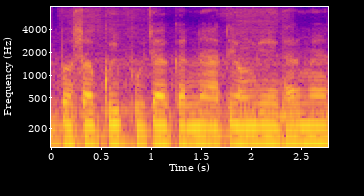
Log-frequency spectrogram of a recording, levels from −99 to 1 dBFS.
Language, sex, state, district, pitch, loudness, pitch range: Hindi, male, Jharkhand, Deoghar, 105 Hz, -14 LUFS, 105-110 Hz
